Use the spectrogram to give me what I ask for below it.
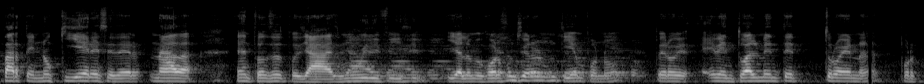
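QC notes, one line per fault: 3.3–6.61 s, feedback echo between two devices: the speech comes back at a steady interval of about 0.4 s, the loudest repeat about 9 dB below the direct sound. A second device's speaker is feeding this microphone, and its echo canceller only removes its own playback.
8.68–8.72 s, Bluetooth stall: the audio drops to silence for 42 ms, then continues. This is likely a Bluetooth stall, where interference delayed packets, the headphone buffer emptied, and playback paused until the resent data arrived.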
